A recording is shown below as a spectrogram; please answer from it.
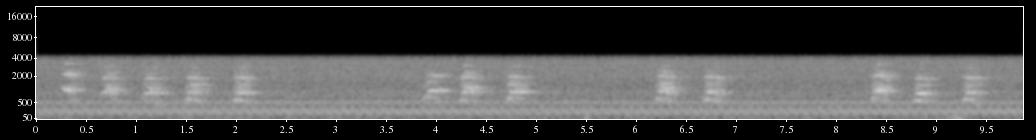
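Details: Puppies aged three weeks at play together for the first time: clusters of two to four sharp, high yelps with bright overtones, separated by short pauses, against a constant low hum.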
